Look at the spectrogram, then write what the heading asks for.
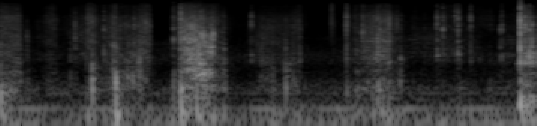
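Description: A box being slit open with a razor blade, short scraping and tearing cuts through cardboard, close and fairly quiet, with one louder ripping stroke midway and a sharp snap near the end.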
